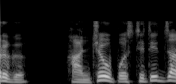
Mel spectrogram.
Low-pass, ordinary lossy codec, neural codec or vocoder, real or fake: none; none; none; real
